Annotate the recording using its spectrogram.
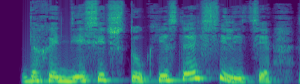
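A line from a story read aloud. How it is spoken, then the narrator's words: Laughing. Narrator (Russian): засмеялась Вера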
